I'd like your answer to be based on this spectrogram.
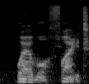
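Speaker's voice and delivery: low, eager, excited mutter under the breath. Playing a character muttering to herself before a fight: excited, under her breath. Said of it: "under her breath to herself, very excitedly".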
